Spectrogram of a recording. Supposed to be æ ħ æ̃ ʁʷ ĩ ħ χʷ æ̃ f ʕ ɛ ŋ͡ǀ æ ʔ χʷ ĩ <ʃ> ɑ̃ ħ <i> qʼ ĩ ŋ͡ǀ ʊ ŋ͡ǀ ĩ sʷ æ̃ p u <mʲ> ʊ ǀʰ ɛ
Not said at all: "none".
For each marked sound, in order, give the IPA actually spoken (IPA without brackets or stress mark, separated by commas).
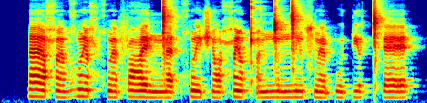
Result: ʃ, ĩ, pʲ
